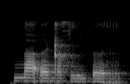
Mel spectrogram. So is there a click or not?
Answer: no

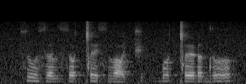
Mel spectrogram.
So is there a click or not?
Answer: yes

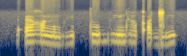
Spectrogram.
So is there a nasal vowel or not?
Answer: yes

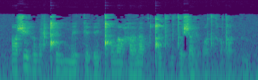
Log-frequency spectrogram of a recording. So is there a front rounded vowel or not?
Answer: yes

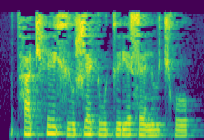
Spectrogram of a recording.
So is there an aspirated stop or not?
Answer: yes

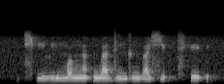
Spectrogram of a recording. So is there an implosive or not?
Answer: no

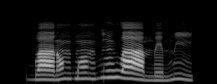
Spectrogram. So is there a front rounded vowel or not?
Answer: no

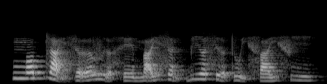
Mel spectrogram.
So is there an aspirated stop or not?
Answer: no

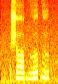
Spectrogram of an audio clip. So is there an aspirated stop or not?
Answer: no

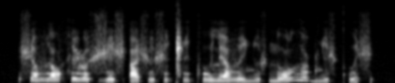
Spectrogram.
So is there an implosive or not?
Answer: no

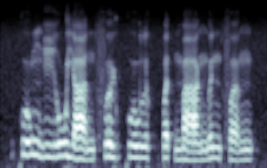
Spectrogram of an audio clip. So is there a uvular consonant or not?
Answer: no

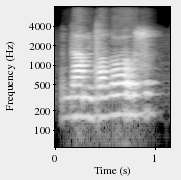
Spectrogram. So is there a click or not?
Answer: no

